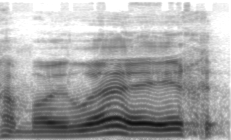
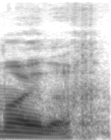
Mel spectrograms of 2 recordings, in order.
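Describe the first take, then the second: First: The stress is on the syllable lech. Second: The stress is on the syllable moy. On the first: It means that he reigned. The speaker calls it right. "put the accent on the second syllable" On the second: It refers to the idol Molech. The speaker calls it wrong. "if you put the accent on the on the moy"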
